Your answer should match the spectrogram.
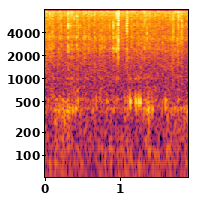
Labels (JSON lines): {"label": "ambient", "recorder": "HydroMoth"}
